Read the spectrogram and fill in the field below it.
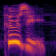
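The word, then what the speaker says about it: kuusi: senses Cousy means six say cou like a pigeon then say C like you're showing someone something cool say it Koozie think of a honeycomb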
